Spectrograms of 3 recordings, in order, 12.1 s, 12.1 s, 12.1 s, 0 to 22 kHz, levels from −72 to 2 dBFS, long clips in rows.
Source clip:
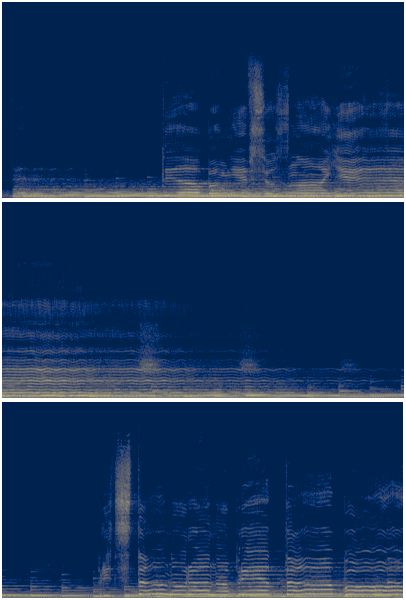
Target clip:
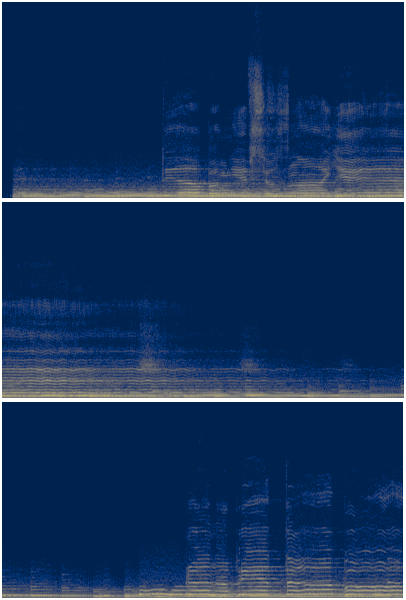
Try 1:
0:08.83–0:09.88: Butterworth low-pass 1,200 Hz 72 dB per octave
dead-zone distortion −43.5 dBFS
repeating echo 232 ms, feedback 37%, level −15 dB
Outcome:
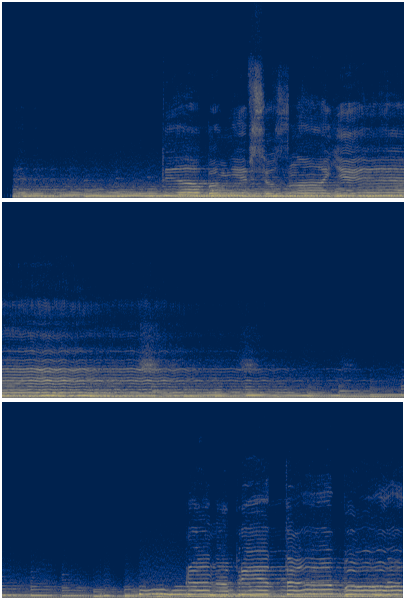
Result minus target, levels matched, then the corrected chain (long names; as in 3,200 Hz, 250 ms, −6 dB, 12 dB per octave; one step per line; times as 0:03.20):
echo 105 ms late
0:08.83–0:09.88: Butterworth low-pass 1,200 Hz 72 dB per octave
dead-zone distortion −43.5 dBFS
repeating echo 127 ms, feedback 37%, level −15 dB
